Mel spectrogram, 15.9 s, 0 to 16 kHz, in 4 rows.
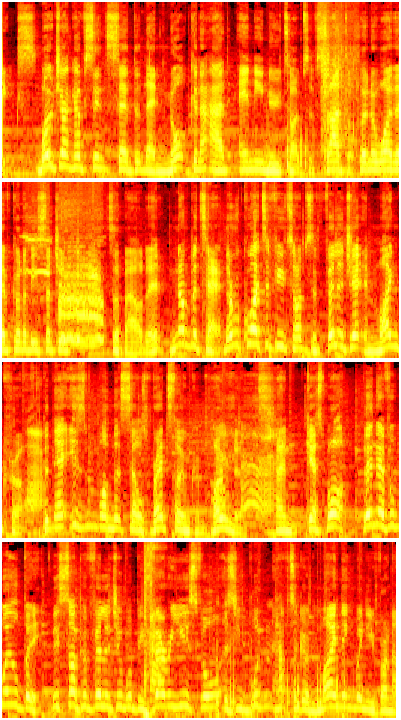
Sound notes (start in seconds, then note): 4.1 donkey sound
